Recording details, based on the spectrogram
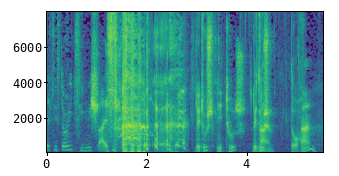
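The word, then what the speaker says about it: Lutece: Letouche. Letouche. L-U-T. Sprichst du Letouche. Ja? Und wo kommt das zweite U her? Nach dem T? Ist mir egal, das spricht man so aus.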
